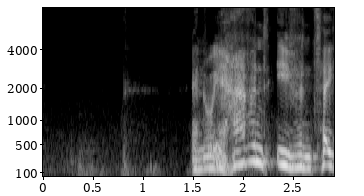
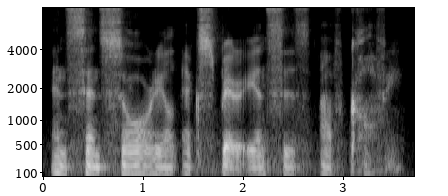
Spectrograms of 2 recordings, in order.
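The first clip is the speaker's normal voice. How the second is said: whisper; 8 semitones lower than usual. Acted. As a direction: breathe it out in a whisper. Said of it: "A S M R".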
